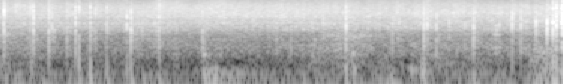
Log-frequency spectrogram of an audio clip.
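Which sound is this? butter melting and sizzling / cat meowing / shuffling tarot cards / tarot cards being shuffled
butter melting and sizzling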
